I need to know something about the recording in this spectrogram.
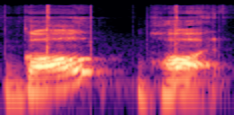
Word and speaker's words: গহ্বর: আচ্ছা, গ্রামের প্রান্তে সেই জঙ্গলের মধ্যে কবরের পাশে দাঁড়িয়ে বুকে ঝোলানো তামার দাঁত খিলাল দিয়ে দাঁতের গহ্বর, এটার উচ্চারণ কিন্তু গহ্বর, হ্যাঁ গহ্বর খোঁচাতে খোঁচাতে মজিদ সেদিন সে কথা স্পষ্ট বুঝেছিল।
